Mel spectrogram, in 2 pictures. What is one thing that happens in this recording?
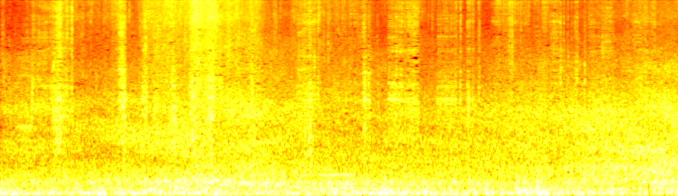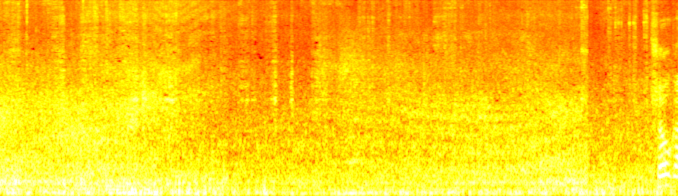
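Cars drive by on a nearby road.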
